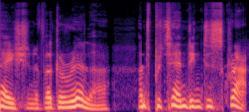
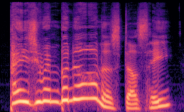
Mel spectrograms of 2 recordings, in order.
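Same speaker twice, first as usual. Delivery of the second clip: high, loud mocking jab; taunting jeer; 13 semitones higher, 5 dB louder than usual. A narrator's reading. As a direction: sneer it at the boy. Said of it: "the woman joined in".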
